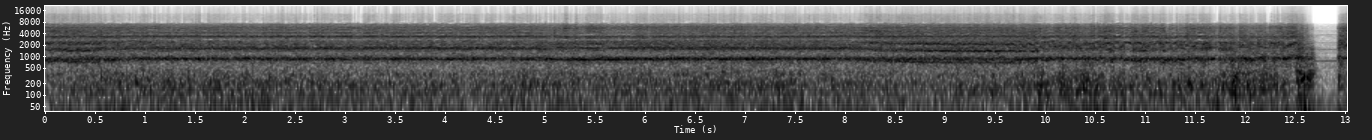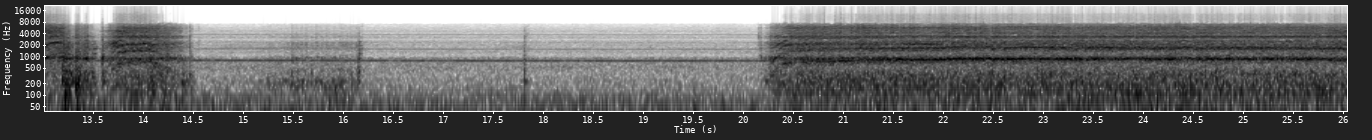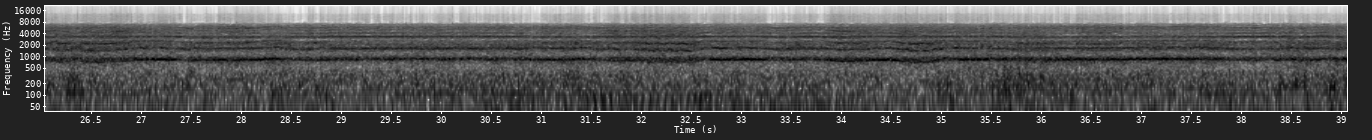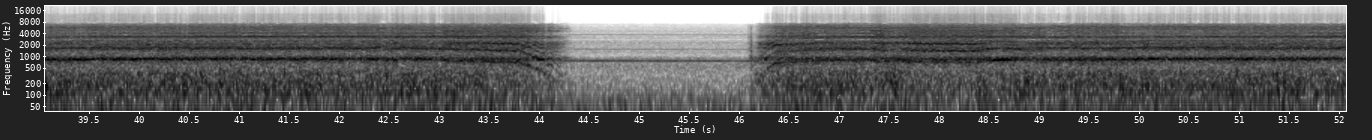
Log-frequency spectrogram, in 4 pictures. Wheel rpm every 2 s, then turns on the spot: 230, 230, 230, 230, 220, 210, 140, 40, 0, 0, 130, 230, 230, 220, 230, 230, 220, 220, 220, 230, 230, 220, 20, 160, 220, 230.
14-16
